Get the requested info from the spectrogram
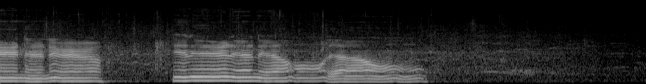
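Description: A man's voice doing a vocal drum roll: three drawn-out trilled tones of about a second each, the last one wavering, then fading out about four seconds in.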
